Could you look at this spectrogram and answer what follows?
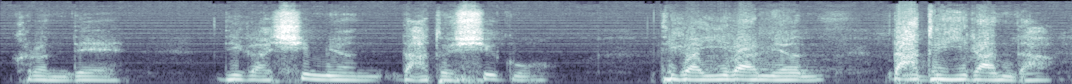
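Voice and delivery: low, slowed voice of God; solemn retold divine reply; God speaking. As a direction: lay down the terms as God, deep and deliberate. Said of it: "하나님께서 그 다음에 나한테 이렇게".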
